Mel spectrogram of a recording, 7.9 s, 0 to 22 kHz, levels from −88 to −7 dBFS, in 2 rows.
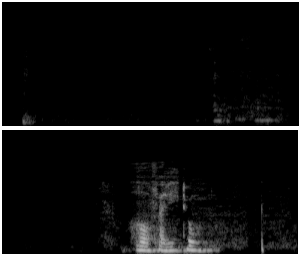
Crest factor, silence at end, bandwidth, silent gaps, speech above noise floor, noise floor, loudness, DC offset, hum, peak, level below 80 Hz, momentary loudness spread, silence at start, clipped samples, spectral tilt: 26 dB; 0.45 s; 7.6 kHz; 4.60-4.64 s; over 54 dB; under -90 dBFS; -38 LUFS; under 0.1%; none; -20 dBFS; -78 dBFS; 22 LU; 2.85 s; under 0.1%; -6.5 dB/octave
